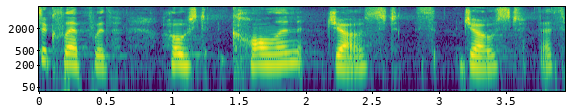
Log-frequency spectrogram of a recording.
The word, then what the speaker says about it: Jost: Here's a clip with host Colin Jost. That's how you say it? Jost.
